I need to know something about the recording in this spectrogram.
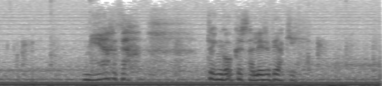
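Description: A young woman mutters breathlessly, close by.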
